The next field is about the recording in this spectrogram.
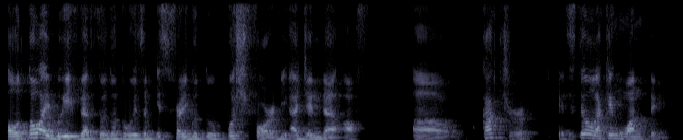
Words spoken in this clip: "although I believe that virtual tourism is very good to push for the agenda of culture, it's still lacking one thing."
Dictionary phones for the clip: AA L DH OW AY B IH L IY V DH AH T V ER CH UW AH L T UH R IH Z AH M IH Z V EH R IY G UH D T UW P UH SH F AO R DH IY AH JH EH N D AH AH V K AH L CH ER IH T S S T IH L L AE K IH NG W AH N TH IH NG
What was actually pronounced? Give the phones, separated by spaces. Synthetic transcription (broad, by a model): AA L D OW AY B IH L IY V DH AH T F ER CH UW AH T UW R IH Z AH M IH S V EH R IY G UH D T UW P UH SH F AO R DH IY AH JH EH N D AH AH F K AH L CH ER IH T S S T IH L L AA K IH NG W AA N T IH NG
